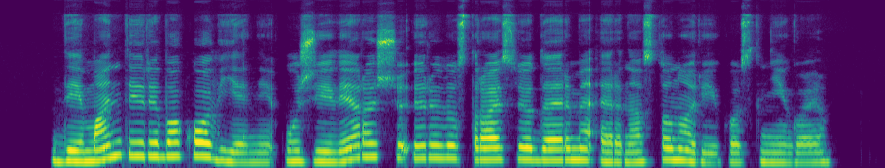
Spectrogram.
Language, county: Lithuanian, Šiauliai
